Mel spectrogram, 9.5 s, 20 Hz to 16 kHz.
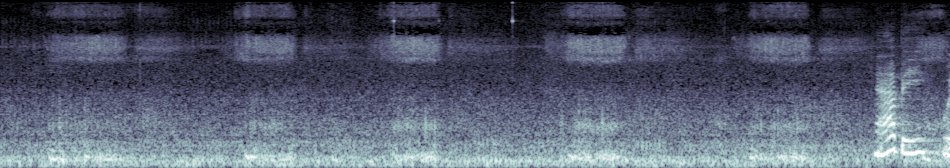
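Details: Dog snoring in sleep: soft, rhythmic snoring breaths at roughly 35 a minute, with a brief louder sound at the end.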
